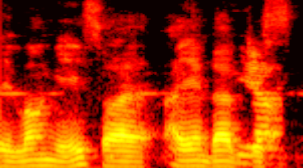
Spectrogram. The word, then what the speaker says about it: LONGi: been a bit fearful because longy or longi I always pronounce it like a typical Londoner and calling it longy long my my it is it is longy um but yeah I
